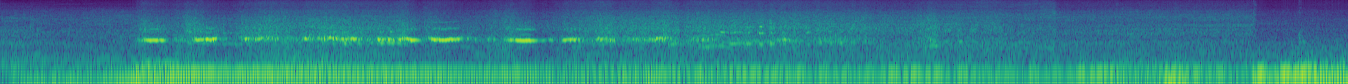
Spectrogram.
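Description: Stock Jeep Wrangler's engine running under load as it crawls up bare sandstone, with a wavering tyre squeal from about one to five seconds in as the tyres scrub on the rock.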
